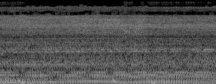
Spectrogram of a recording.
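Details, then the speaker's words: Newly installed car air suspension compressor, wired to switch on with fuel pump prime: steady hiss over low even motor hum, no surging or knocking; normal compressor operation, though system has several air leaks. "And if I did my wiring correctly, it should turn on when the fuel pump primes."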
